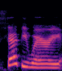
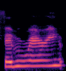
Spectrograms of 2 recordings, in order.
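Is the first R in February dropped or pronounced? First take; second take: dropped; pronounced. First: The first R sound is left out. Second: The first R sound is clearly pronounced. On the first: The speaker calls it right. "I always said February. Never did I try to add the R" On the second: The speaker calls it wrong. "I decided that I should try to add that R sound"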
